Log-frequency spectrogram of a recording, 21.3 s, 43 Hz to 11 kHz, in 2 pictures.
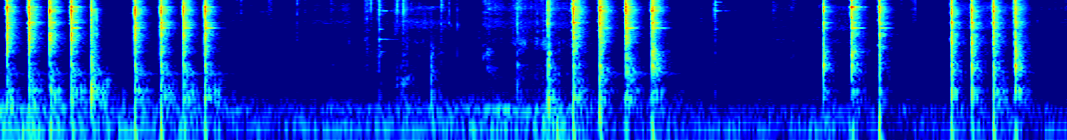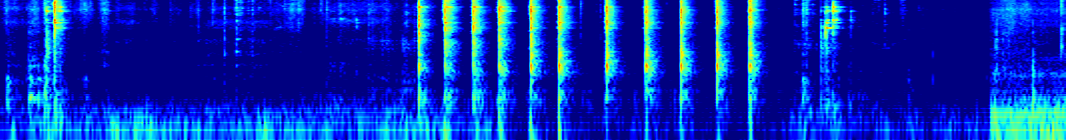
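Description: A putty knife is tapped with a hammer under the oil pan of a 2005 RAM 1500 4x4 with a 5.7L HEMI engine to free it. Sharp metallic strikes come in quick bursts of several blows, separated by pauses, close by and without talk.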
